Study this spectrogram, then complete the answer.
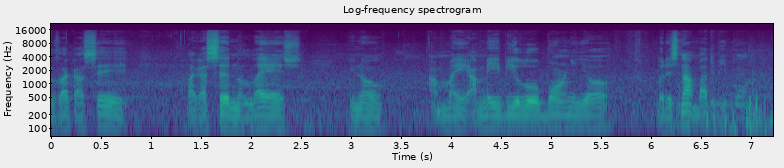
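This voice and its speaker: Despite long, frequent pauses, a man with a very deep, low pitch talks at a very fast pace in monotone, flat intonation over noticeable background noise. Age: young. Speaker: vlogger. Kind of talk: casual vlog monologue. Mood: reflective, earnest. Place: street. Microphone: earbuds.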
